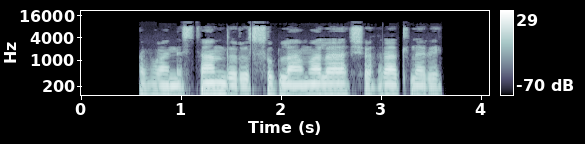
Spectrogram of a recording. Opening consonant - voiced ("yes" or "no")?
no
